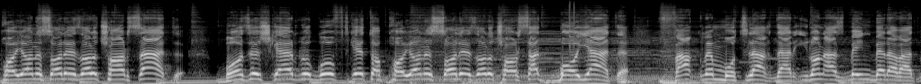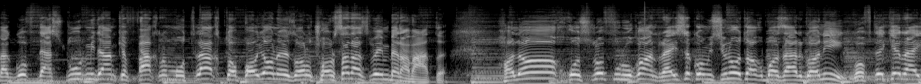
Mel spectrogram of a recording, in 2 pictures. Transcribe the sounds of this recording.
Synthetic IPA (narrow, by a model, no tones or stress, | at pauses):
pʰɒːjɒːne̞sɒːlehezɒːɾot͡ʃʰɒːɾsæd̪̥ | bɒːze̞ʃcæɾd̪oɡoft̪cet̪ʰɒːpʰɒːjɒːne̞sɒːlehe̞zɒːɾot͡ʃʰɒːɾsæd̪̚bɒːjæd̪̥ | fæɣɾe̞mot̪ʰlæɣd̪æɾiːɾɒːnæzbe̞jnbe̞ɾævæd̪væɡo̞ft̪̚d̪æst̪uːɾmiːd̪æmce̞fæɣɾemot̪ʰlæɣt̪ʰɒːpɒːjɒːnehezɒːɾot͡ʃʰɒːɾsæd̪æzbejnbe̞ɾævæ̰d̪̥ | hɒːlɒːχosɾo̞fuɾuːɣɒːnɾæiːse̞ko̞misijoneot̪ʰɒːɣbɒːzæɾɡɒːniːɡoft̪eke̞ɾæ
